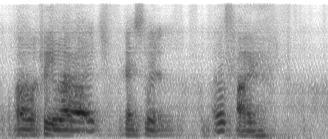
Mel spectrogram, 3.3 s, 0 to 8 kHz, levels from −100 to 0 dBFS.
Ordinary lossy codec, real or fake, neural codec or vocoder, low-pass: none; fake; codec, 16 kHz, 0.5 kbps, FreqCodec, smaller model; 7.2 kHz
